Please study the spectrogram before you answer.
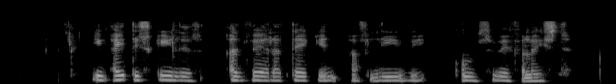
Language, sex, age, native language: Icelandic, female, 40-49, Filipino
